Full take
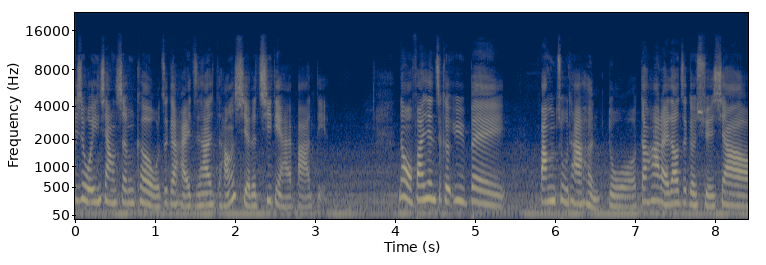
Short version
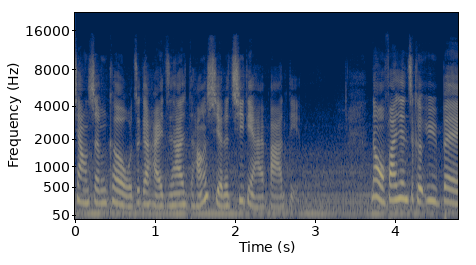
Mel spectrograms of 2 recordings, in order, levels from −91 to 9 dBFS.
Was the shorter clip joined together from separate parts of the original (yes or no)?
no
